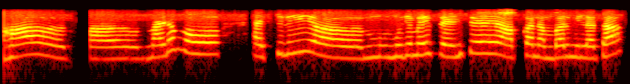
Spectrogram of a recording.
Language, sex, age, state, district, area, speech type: Urdu, female, 30-45, Maharashtra, Nashik, rural, conversation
